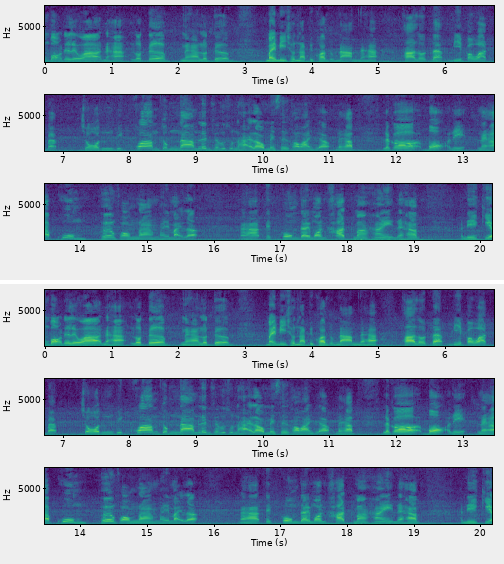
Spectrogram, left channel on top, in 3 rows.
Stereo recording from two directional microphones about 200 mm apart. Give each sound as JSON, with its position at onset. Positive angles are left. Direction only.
{"t": 0.0, "sound": "speech", "side_deg": -5}
{"t": 3.3, "sound": "speech", "side_deg": 20}
{"t": 4.7, "sound": "a man's voice", "side_deg": -10}
{"t": 10.3, "sound": "speech", "side_deg": 5}
{"t": 11.8, "sound": "speech", "side_deg": 0}
{"t": 17.1, "sound": "speech", "side_deg": 0}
